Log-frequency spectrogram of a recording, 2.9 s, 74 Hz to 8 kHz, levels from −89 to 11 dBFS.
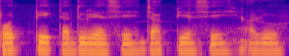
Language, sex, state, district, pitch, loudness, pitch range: Nagamese, male, Nagaland, Kohima, 115 Hz, -20 LUFS, 110-115 Hz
